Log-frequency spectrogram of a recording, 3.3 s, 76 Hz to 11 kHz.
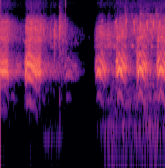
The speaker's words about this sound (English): And the first song is actually from an album, …. So everything you hear is birds. Page 118, American Crow.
